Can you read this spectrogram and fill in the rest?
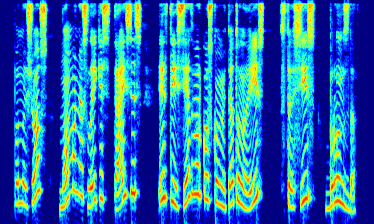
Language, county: Lithuanian, Vilnius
